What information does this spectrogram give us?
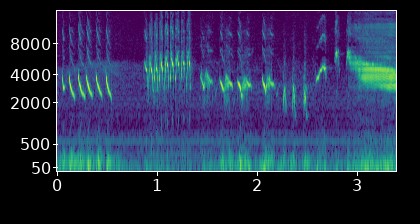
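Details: European greenfinch song for training birds: a varied run of twittering, rolling and chirping notes that ends in a rising, nasal wheeze.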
